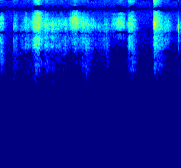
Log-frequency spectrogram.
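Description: Faint paper rustling and sliding as a tear-off memo-pad sheet is handled and laid on a diary page, with a sharper papery tick near the end.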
